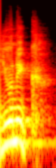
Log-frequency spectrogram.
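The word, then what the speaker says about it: unique: लेकिन हम क्या पढ़ते हैं? यूनिक। यूनिक कहते हैं, इसमें साउंड क्या है?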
